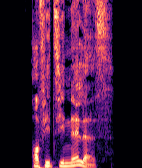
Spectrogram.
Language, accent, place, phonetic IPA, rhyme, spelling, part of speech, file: German, Germany, Berlin, [ɔfit͡siˈnɛləs], -ɛləs, offizinelles, adjective, De-offizinelles.ogg
- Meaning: strong/mixed nominative/accusative neuter singular of offizinell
